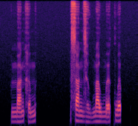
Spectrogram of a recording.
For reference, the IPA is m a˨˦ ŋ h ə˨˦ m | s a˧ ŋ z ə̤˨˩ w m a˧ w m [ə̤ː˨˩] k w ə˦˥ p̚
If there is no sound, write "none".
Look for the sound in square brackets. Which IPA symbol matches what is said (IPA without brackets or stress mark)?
ə̰ː˧˥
